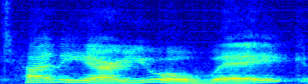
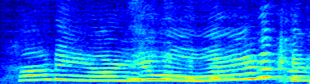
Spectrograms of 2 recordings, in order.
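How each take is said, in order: First: It is read in a natural voice. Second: It is said in a put-on mom voice.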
